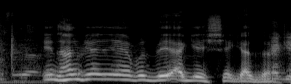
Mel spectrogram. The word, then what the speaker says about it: Egészségedre: In Hungarian, it would be "Egészségedre." Egészségedre. I'll never learn to pronounce that.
